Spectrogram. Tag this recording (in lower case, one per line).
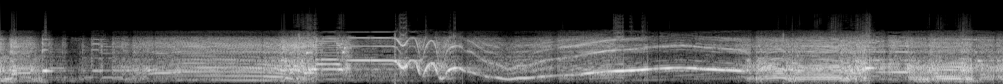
sound effect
